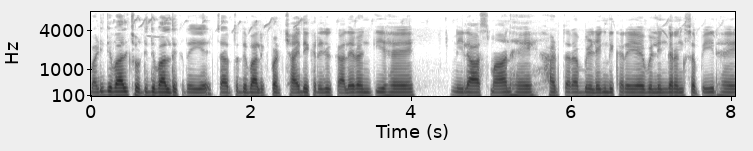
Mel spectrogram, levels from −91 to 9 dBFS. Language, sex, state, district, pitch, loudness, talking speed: Hindi, male, Bihar, Bhagalpur, 115 Hz, -19 LUFS, 255 wpm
